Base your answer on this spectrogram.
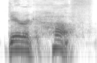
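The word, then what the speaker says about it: Derek Hough: You were partnered with Derek Howe. Is that what you say his name? Yeah. Huff? – Derek. – See, this is how out of touch I am with like contemporary anything. Derek Huff, tell us about that experience.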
